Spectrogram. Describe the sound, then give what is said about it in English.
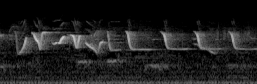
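A male Willie Wagtail sings a quick run of bright, chattering whistles, then settles into evenly spaced sweet notes repeated about five times, clear with no voices. Recorded in the Australian outback, the bird perched on a branch just overhead. “There's a Willy Wagtail. Man, I heard him in the Australian outback.”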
